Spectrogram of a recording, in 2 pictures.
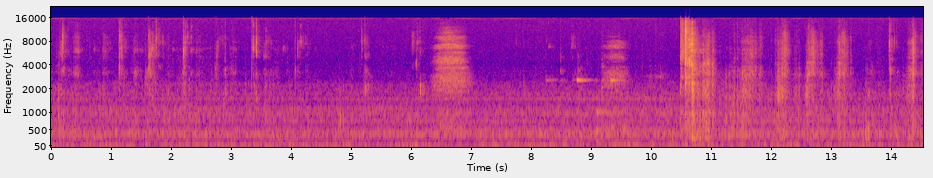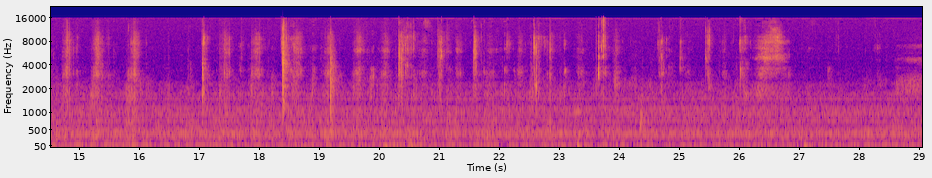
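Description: Close-miked chewing of pani puri: the crisp hollow puris crunching and squelching with their spicy water, in many small mouth clicks, with one louder crunch about ten seconds in.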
